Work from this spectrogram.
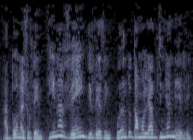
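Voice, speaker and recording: Woman doing a poor hardworking mom in a radio play, husky voice, resigned and devout. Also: mid-range voice, expressive, moderate pace, a little mellow. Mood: tender, resigned. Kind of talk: audio drama acting.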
